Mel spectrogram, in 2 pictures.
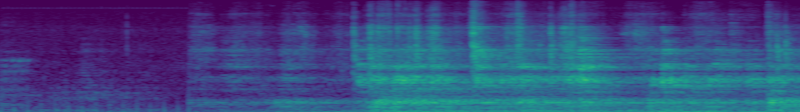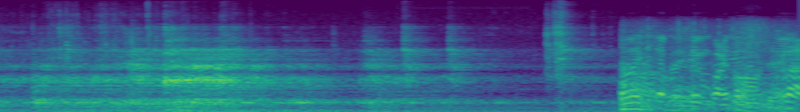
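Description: Bison crowding through a wooden-walled handling chute: hooves on the ground and bodies knocking against the panels, turning loud about three seconds in with many sharp knocks over a deep rumble. It stops abruptly near the end.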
